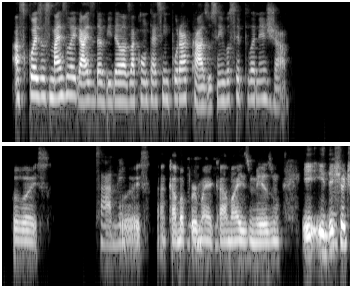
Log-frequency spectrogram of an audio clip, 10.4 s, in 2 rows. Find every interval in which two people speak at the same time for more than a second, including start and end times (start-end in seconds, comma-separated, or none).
none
